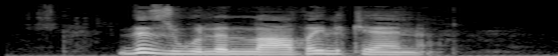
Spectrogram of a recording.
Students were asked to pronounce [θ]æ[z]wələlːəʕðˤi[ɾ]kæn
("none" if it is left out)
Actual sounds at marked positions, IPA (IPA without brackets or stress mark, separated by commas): ð, z, l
